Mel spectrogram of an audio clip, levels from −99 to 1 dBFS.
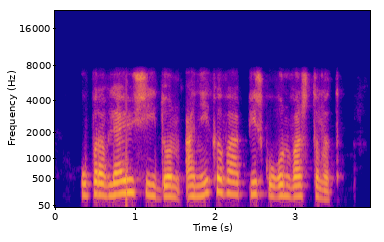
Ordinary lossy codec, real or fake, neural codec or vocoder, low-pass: Opus, 24 kbps; real; none; 7.2 kHz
